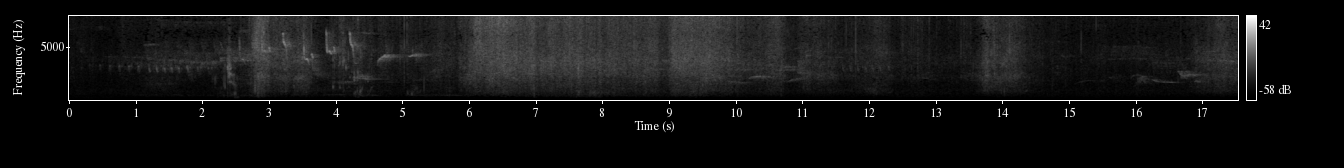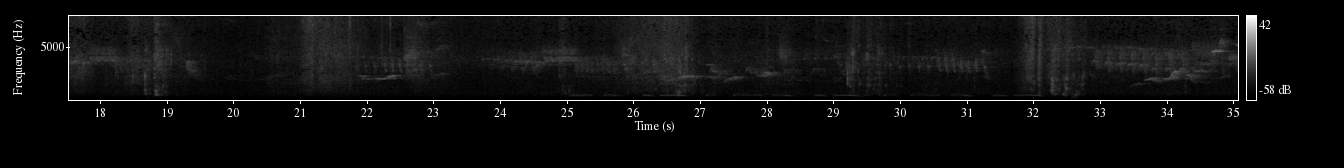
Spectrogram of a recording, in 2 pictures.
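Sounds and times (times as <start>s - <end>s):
birds chirping and calling: 0.8s - 13.0s, 24.8s - 35.0s.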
